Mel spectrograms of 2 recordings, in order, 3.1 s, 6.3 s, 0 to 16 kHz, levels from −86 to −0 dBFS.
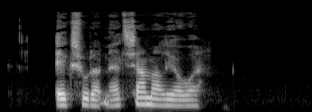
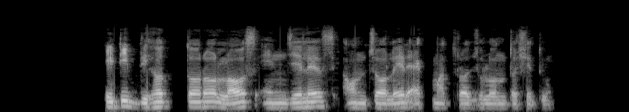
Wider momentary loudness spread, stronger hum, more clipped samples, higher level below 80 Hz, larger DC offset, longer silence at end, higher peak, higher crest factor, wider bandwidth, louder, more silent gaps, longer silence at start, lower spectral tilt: about the same, 8 LU vs 10 LU; neither; neither; second, -78 dBFS vs -64 dBFS; neither; first, 1.1 s vs 0.8 s; about the same, -6 dBFS vs -8 dBFS; about the same, 20 dB vs 20 dB; first, 11.5 kHz vs 7.2 kHz; first, -23 LUFS vs -27 LUFS; second, none vs 1.73-1.86 s; second, 0.55 s vs 1.05 s; second, -4 dB/octave vs -6 dB/octave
